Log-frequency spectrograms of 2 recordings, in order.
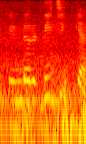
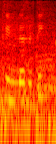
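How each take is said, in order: First: The last part is said as two syllables, dijik. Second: The last part is said as one syllable, dik. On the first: This follows the written spelling. "Actually spelling ನೀವು ನೋಡಿದ್ರೆ" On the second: This is how locals say it. "ಇಲ್ಲಿ ಅದನ್ನ ಕಿಂಡರ್ ಡಿಕ್ ಅಂತ ಹೇಳಿ ಪ್ರೊನೌನ್ಸ್ ಮಾಡ್ತಾರೆ"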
